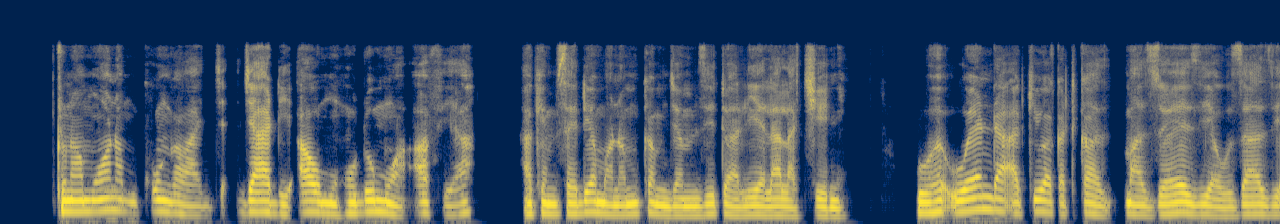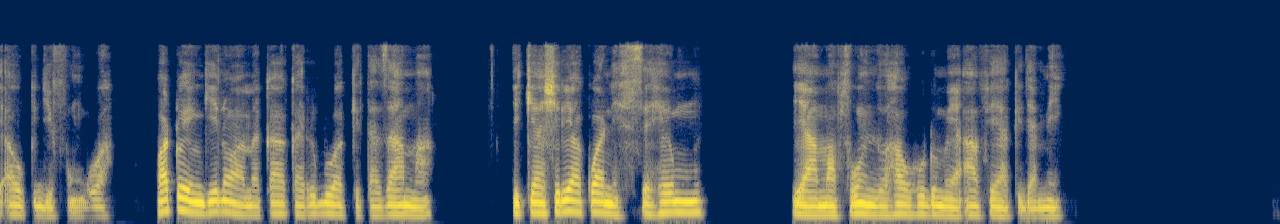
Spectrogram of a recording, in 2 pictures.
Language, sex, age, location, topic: Swahili, male, 25-35, Kisii, health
